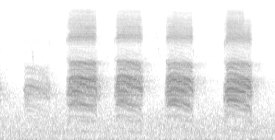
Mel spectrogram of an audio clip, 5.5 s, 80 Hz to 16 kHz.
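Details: Crow cawing on 30 September 2020: a soft opening caw followed by four loud, rasping caws of even length, repeated about once a second against a quiet hissing background.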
